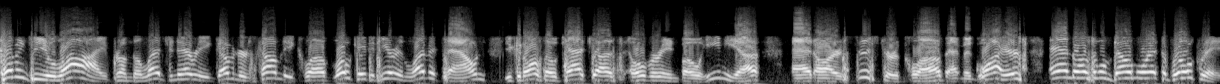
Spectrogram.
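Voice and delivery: radio promo announcer voiceover voice. Announcing where the show comes from live: announcer voiceover voice. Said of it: "your voiceover work like that".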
